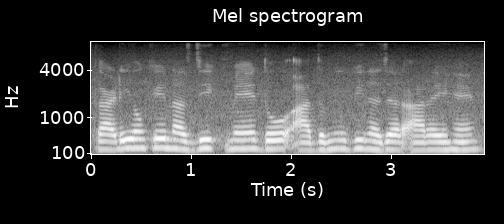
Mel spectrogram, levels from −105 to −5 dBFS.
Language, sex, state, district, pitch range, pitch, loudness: Hindi, female, Gujarat, Valsad, 160-180 Hz, 170 Hz, -13 LUFS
